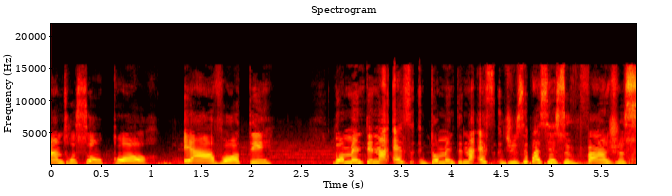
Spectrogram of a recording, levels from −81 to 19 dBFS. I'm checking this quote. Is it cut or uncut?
cut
